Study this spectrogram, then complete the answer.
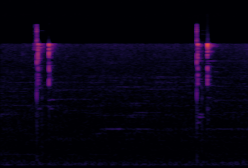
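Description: Mouse clicks on a save button during computer work, two quick pairs of sharp, faint clicks about a second and a half apart over quiet room hiss.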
